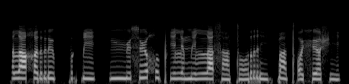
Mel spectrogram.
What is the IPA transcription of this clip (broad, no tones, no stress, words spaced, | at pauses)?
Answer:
laχərɨ pːək͡pi | mːysyχṳpʼi lɪmilːasa̤ tɔ̤ ri̤ k͡pa̤tʼɔxʲɒʃi̤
